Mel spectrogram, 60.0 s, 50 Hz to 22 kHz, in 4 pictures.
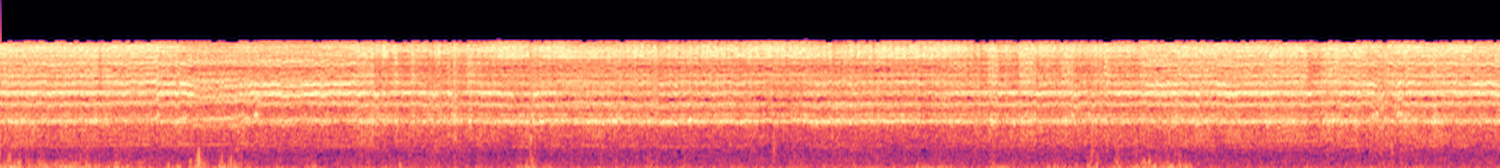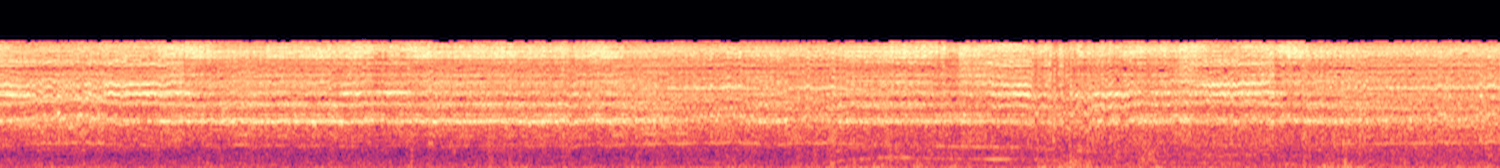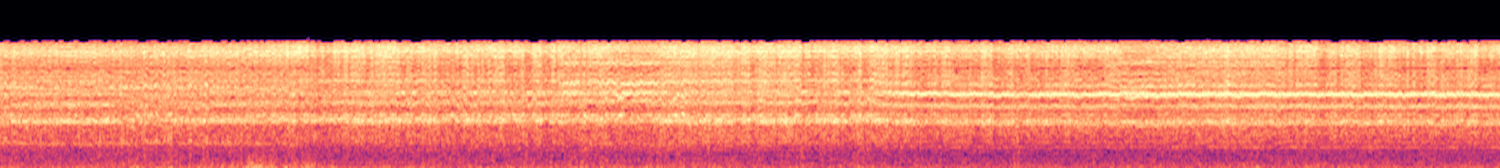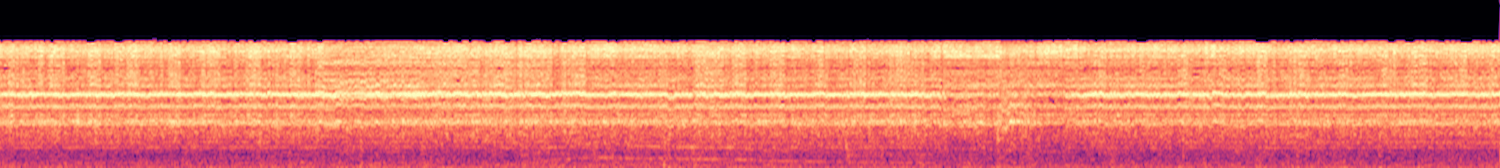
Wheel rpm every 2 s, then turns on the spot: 160, 150, 160, 150, 150, 150, 150, 150, 150, 160, 150, 160, 150, 150, 150, 160, 160, 160, 160, 160, 150, 150, 150, 140, 140, 150, 150, 140, 150, 150.
none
